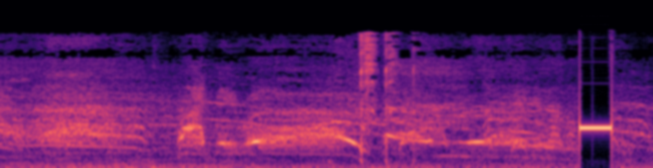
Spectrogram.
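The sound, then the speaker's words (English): A large crowd of people at the Bonnaroo festival screams and yells together on finding out the festival is canceled, in a sustained, overlapping roar of voices, with sharper shrieks rising above it, cut briefly near the end by a single steady censor bleep. “Please keep in mind, this is just people at Bonnaroo finding out that it's canceled.”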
